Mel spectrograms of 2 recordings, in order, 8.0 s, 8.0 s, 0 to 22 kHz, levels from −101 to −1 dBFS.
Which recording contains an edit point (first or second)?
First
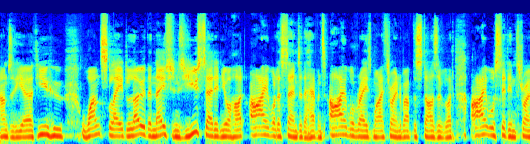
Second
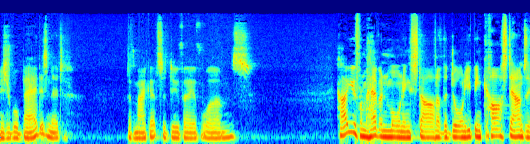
second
